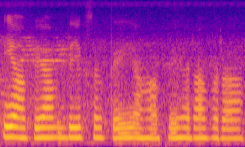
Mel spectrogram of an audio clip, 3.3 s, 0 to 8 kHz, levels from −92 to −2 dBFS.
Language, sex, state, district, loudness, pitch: Hindi, female, Haryana, Charkhi Dadri, -17 LUFS, 195 Hz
